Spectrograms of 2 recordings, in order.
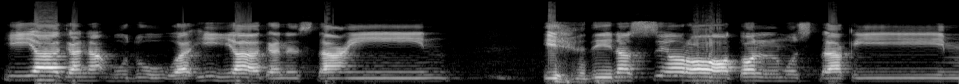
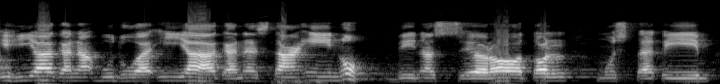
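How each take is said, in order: First: It breaks before ihdinas, keeping its opening vowel. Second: It runs on, dropping the opening vowel of ihdinas. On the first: "Kalau tidak disambung" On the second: "Jadi kalau disambung"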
